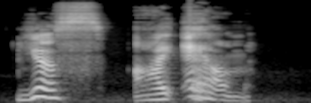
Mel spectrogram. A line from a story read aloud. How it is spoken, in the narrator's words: Styles hisses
